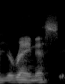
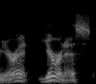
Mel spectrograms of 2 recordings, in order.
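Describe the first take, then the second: First: The name is said the crass, joking way. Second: The name is said the polite, usual way.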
